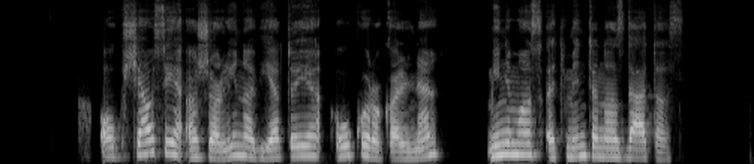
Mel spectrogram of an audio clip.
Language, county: Lithuanian, Panevėžys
